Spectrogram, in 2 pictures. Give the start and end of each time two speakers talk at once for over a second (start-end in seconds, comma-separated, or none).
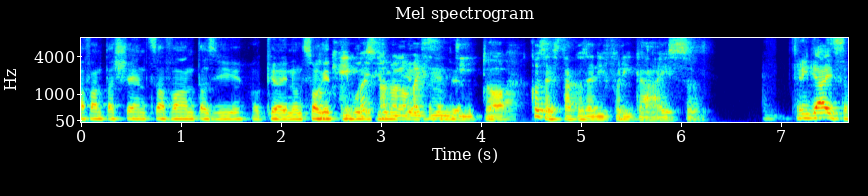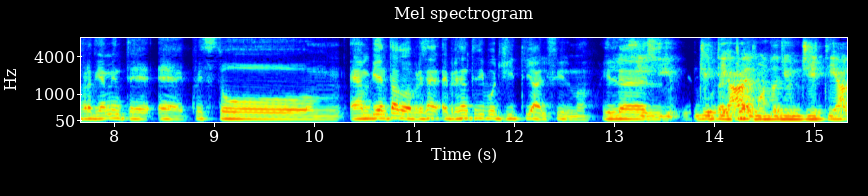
2.4-4.0, 13.0-14.6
